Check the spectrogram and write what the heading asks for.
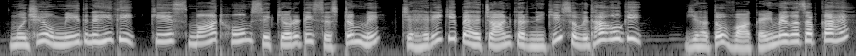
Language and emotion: Hindi, surprised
